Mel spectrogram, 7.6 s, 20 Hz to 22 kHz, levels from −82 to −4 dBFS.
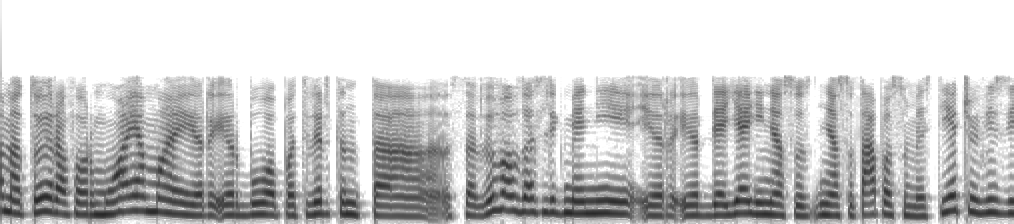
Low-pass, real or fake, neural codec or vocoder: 5.4 kHz; fake; vocoder, 44.1 kHz, 128 mel bands every 512 samples, BigVGAN v2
